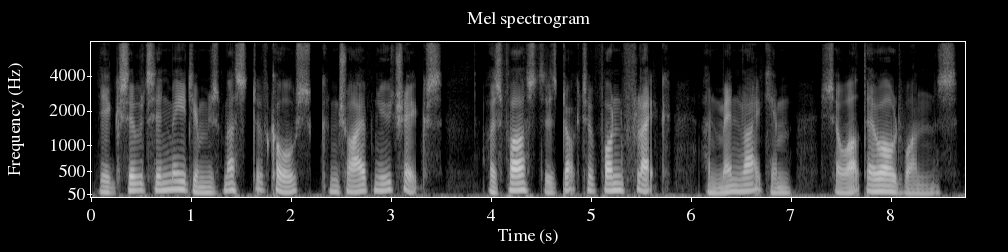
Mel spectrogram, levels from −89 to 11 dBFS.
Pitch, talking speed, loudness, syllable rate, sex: 115 Hz, 165 wpm, -20 LUFS, 4.3 syllables/s, male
